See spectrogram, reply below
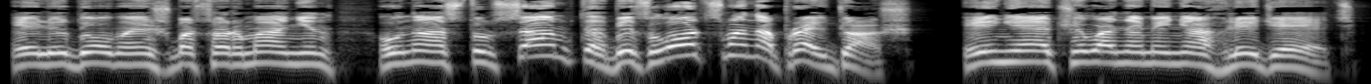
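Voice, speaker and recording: A man voicing a shrill, bossy old village woman who scolds in rustic dialect in an audiobook. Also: a bit bright, dry recording, clean studio sound. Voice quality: shrill, screeching. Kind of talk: audiobook character voice.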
